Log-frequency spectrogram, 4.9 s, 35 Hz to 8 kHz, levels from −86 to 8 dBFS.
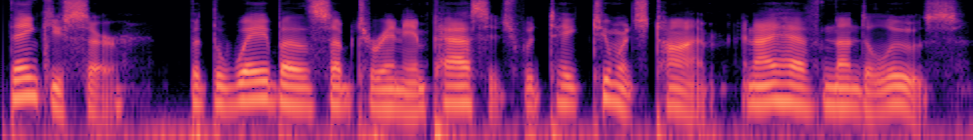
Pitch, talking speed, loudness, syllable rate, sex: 135 Hz, 260 wpm, -20 LUFS, 5.9 syllables/s, male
